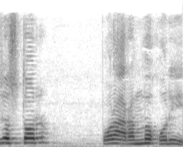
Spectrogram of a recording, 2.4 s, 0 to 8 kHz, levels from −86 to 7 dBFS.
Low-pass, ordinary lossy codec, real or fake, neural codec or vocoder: 7.2 kHz; AAC, 32 kbps; real; none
